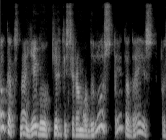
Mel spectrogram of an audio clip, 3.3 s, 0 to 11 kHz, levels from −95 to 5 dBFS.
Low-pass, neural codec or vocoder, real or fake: 9.9 kHz; codec, 44.1 kHz, 7.8 kbps, DAC; fake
